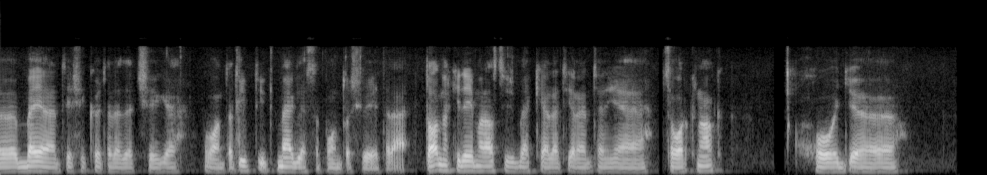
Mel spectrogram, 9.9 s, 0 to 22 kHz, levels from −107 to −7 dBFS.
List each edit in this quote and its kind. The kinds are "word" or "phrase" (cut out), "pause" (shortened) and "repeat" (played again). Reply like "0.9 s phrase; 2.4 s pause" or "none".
4.2 s pause; 6.6 s pause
